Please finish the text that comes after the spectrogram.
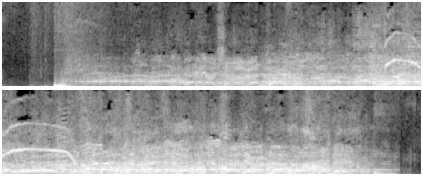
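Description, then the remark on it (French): A large hostile crowd chatters loudly around a hostage being released by Hamas and handed over to the Red Cross. Many overlapping voices merge into a dense, continuous babble with occasional shouts rising above it, starting abruptly after a brief thump and cutting off near the end. “C'était une image furtive. Hein, euh. Avec une foule hostile autour.”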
